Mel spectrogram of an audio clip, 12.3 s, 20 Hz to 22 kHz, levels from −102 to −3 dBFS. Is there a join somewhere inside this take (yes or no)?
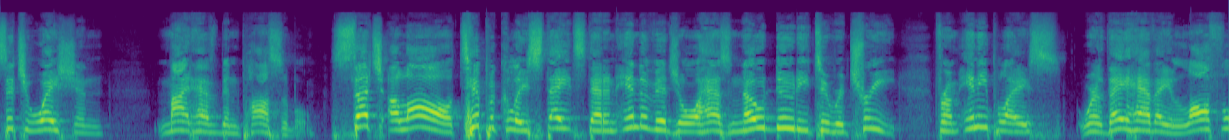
yes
